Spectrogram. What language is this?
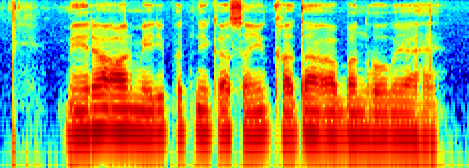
Hindi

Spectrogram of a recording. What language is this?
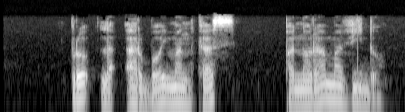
Esperanto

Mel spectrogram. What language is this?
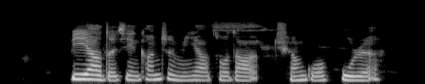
Chinese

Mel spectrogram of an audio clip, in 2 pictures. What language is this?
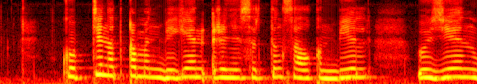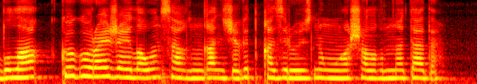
Kazakh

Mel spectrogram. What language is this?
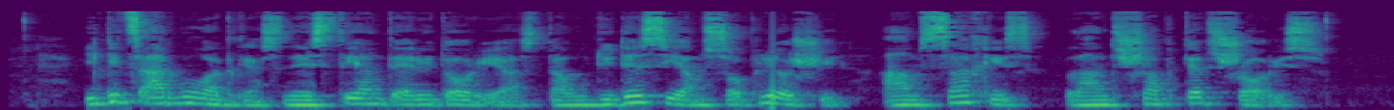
Georgian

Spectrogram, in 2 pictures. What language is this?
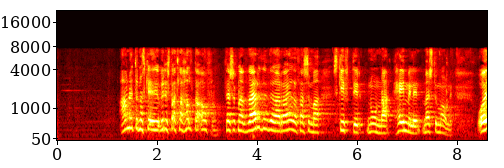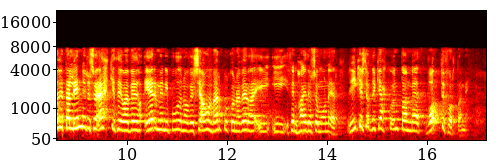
Icelandic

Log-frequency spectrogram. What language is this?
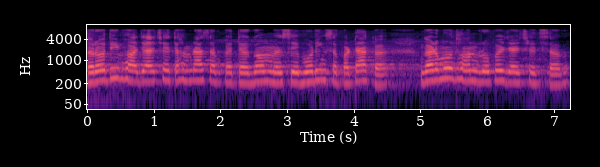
Maithili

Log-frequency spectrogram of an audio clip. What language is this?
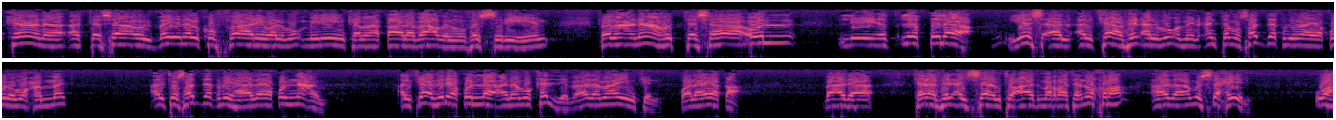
Arabic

